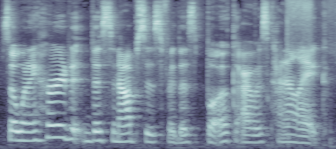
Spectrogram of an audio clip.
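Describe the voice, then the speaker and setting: A woman's voice: medium pitch, normal speed, vocal fry, bright, forceful tone. Enthusiastic, giggly woman chatting about books. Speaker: host of a book haul video. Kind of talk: casual chat to viewers.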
